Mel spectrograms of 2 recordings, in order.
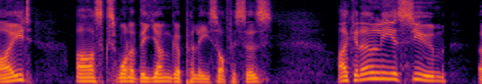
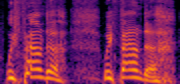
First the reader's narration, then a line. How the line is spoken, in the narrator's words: He gasps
